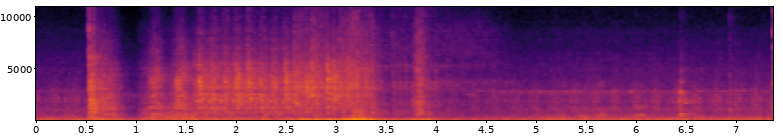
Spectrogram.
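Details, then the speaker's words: Project 1984 Chevrolet Monte Carlo V8 after Quick Fuel carb adjustment, cold-blooded: it catches roughly with uneven, lumpy firing and stumbling revs, starting without number one; misfire, one cylinder not firing. "It started without number one."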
